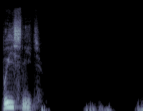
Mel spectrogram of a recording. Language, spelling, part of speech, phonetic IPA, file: Russian, пояснить, verb, [pə(j)ɪsˈnʲitʲ], Ru-пояснить.ogg
- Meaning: to clarify, to explain, to illustrate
